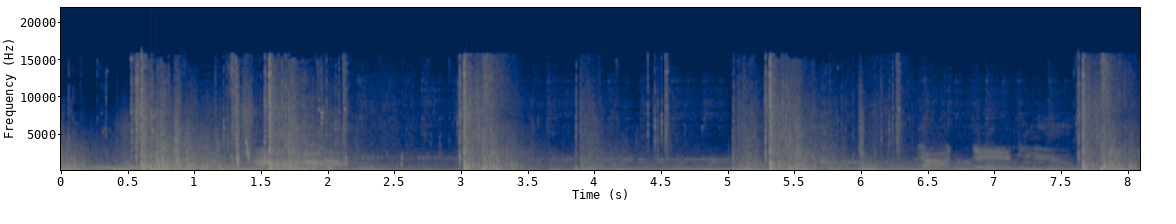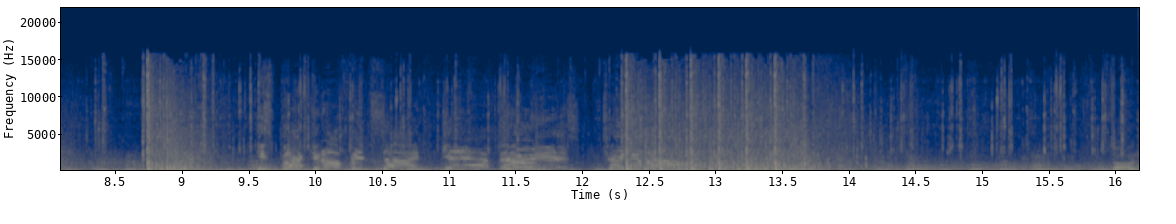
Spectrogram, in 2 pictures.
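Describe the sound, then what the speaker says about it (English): Gunfire from a barn in Red Dead Redemption 2: repeated sharp shots at irregular intervals over a low rumbling game ambience, with voices talking in between. "The gunshots are coming from that barn!"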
